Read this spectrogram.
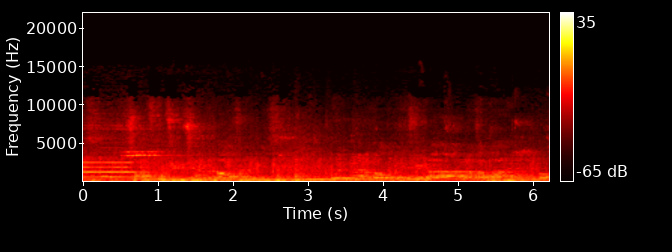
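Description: A young man speaks in protest to a referee nearby.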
